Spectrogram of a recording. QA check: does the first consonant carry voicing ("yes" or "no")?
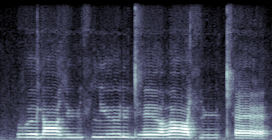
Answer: yes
